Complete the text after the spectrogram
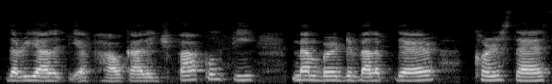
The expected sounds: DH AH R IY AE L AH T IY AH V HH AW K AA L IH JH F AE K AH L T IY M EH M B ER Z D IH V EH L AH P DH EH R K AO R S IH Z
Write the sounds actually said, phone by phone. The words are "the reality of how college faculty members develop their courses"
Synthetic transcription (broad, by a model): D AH R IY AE L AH T IY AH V HH AW K AA L IH JH F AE K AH L T IY M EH M B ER D IH V EH L AH P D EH R K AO R S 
